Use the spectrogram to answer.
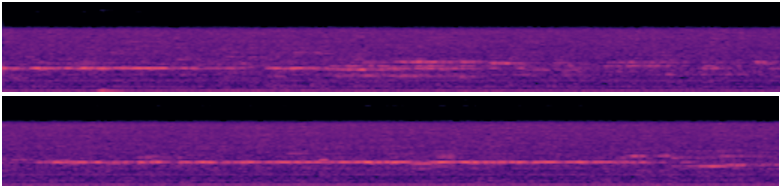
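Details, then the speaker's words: Conductive hearing loss simulation: classical music played faint, muffled and softer, as if wearing ear muffs. "The first was very clear and crisp sounding and the second demonstration sounded muffled and softer, kind of like you were wearing ear muffs."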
